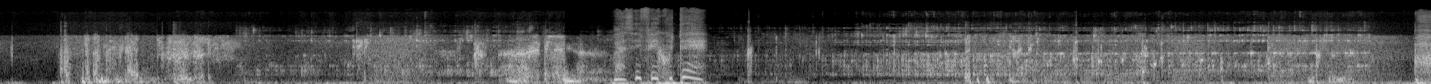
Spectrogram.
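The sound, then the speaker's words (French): A steady stream of urine splashing into toilet water, thin and phone-filtered, running continuously with slight surges and drips, while a voice speaks briefly at the start. “Oh, c'est un gros pipi, ça.”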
